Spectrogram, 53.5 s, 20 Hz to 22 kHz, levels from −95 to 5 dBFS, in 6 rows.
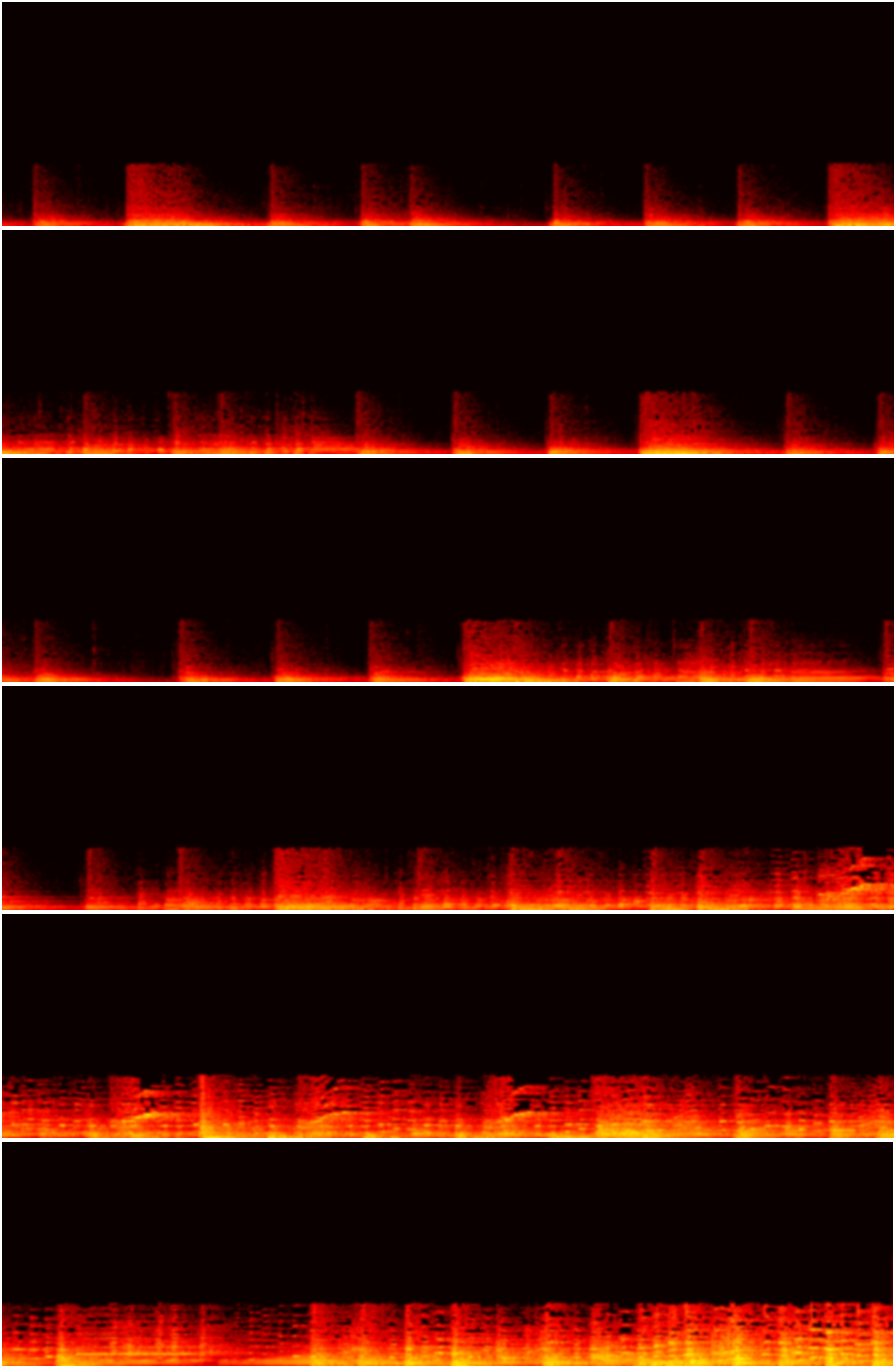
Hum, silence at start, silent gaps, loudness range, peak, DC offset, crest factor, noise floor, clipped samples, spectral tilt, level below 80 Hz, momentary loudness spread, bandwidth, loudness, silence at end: none; 0.3 s; none; 18 LU; -6 dBFS; under 0.1%; 24 dB; -65 dBFS; under 0.1%; -6.5 dB/octave; -56 dBFS; 21 LU; 6.6 kHz; -28 LUFS; 0 s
